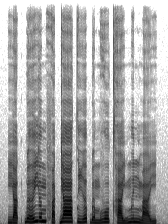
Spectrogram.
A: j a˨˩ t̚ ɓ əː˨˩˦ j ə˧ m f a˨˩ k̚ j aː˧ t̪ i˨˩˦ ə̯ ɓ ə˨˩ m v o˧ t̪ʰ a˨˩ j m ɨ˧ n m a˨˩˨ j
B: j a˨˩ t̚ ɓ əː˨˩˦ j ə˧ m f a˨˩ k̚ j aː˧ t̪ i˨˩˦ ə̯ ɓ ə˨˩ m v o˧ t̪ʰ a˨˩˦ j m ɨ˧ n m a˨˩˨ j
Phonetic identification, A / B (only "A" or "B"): A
